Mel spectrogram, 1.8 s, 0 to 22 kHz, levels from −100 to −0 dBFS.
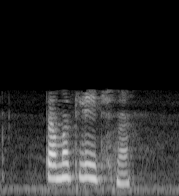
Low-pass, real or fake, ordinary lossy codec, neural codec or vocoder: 7.2 kHz; fake; AAC, 16 kbps; codec, 16 kHz, 16 kbps, FreqCodec, larger model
